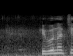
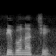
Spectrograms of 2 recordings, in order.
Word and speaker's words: Fibonacci: share করার চেষ্টা করব ফিবোনার্জি নিয়ে প্রথমে একটা কনফিউশন ক্লিয়ার করে দিই অনেকে এটাকে ফিবোনা অনেকে ফিবোনা কি বলে ডেকে থাকেন মূলত এটার উচ্চারণ হবে সঠিক প্রোনাউন্সিয়েশন হবে ফিবোনাচি আপনার যদি কোন ধরনের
